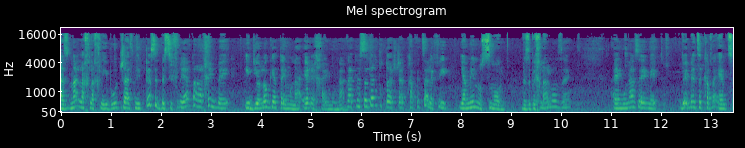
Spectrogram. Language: Hebrew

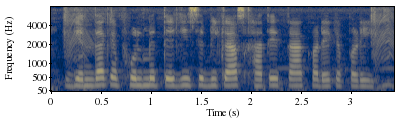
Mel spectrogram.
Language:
Bhojpuri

